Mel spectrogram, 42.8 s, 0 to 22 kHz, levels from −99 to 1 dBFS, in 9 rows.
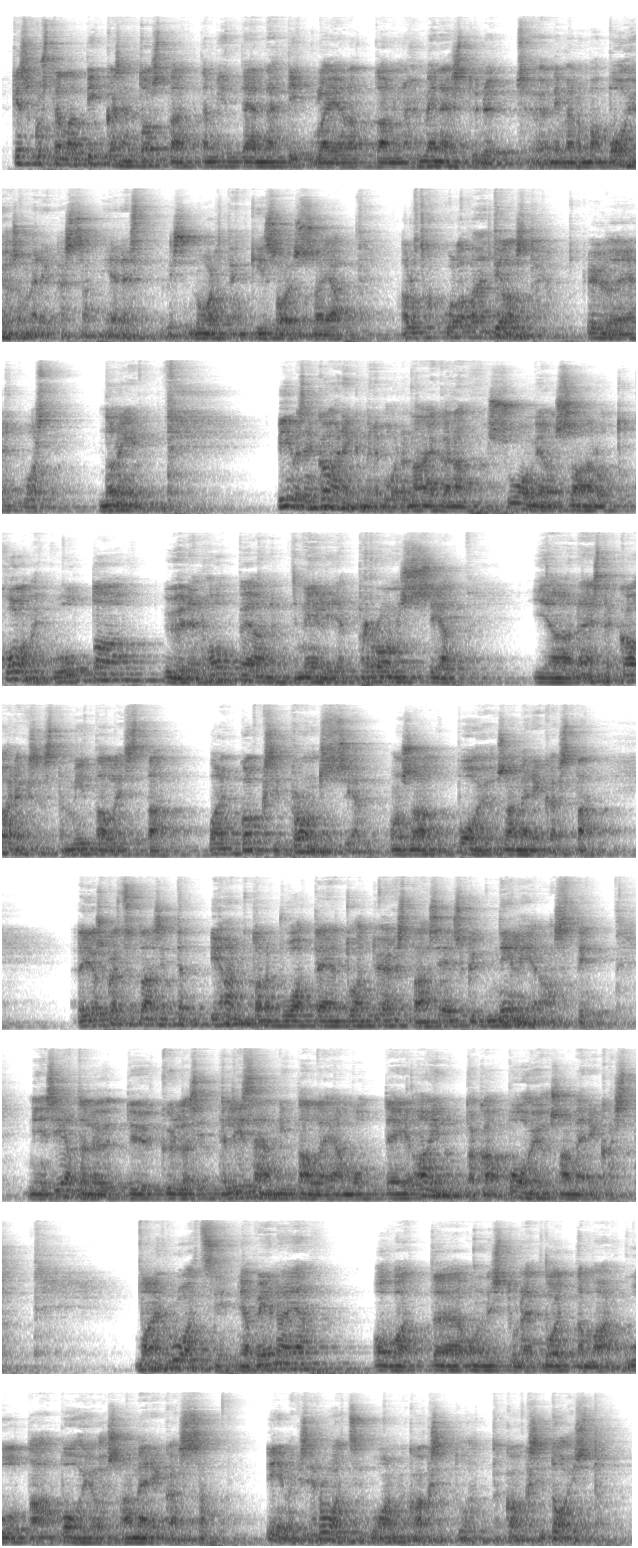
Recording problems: off-mic speech; far
room echo; slight; dies away in 0.7 s

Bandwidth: 15 kHz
